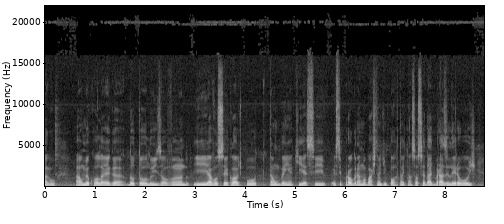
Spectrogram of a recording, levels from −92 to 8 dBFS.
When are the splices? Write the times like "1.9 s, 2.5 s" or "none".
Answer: 2.9 s, 4.4 s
